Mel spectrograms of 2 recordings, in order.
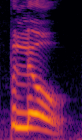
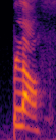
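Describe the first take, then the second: First: The word ends with an ow sound. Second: The word ends with an f sound. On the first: The speaker calls it right. "It is plow" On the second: The speaker calls it wrong. "people do mispronounce it as pluff"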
